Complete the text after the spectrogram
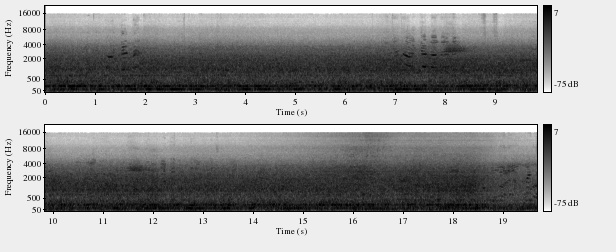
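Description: Tyres roar on the road, echoing loudly through a tunnel.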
